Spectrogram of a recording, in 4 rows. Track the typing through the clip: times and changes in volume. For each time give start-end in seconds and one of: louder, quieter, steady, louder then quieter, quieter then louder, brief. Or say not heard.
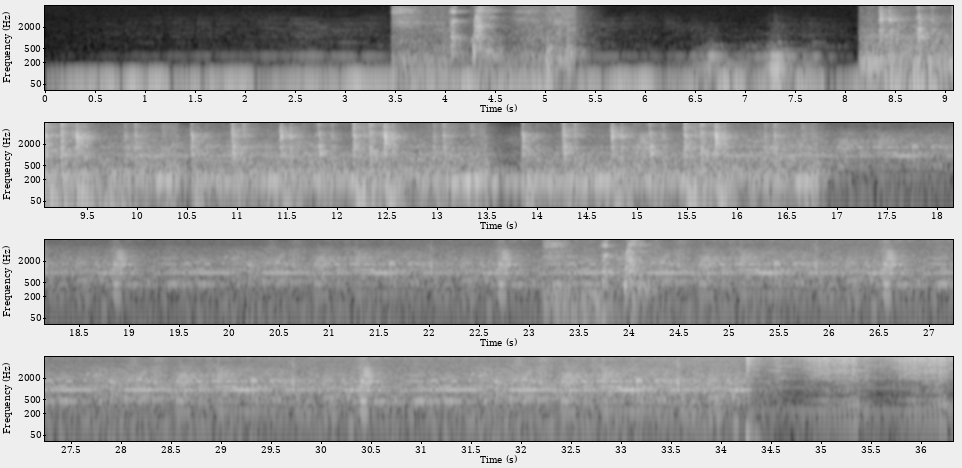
8.1-17.1 steady.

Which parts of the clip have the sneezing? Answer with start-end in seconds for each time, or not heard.
3.5-5.3, 23.1-24.3.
